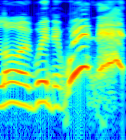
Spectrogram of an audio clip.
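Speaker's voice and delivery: very loud, high, screaming wailing cry. Retelling grieving a celebrity death, reenacting own screaming and crying. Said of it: "I'm talking about screaming, crying".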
